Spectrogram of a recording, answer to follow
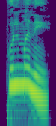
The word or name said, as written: ಪಾಲಮನಿ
